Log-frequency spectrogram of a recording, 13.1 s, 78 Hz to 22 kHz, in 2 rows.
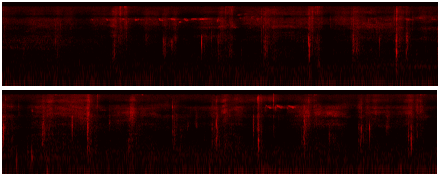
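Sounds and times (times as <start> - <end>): steady low rumble: 0.0 - 13.0
footsteps on gravel: 0.5 - 13.0.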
